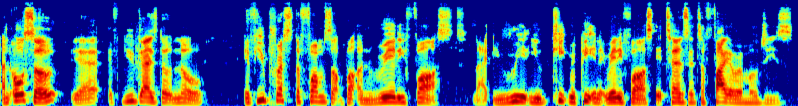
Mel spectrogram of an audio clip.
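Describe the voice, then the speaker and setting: A man's voice: a little high, normal speed. A man co-hosting a live stream, chatty and laid-back, using street slang and laughing often. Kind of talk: casual live chat.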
